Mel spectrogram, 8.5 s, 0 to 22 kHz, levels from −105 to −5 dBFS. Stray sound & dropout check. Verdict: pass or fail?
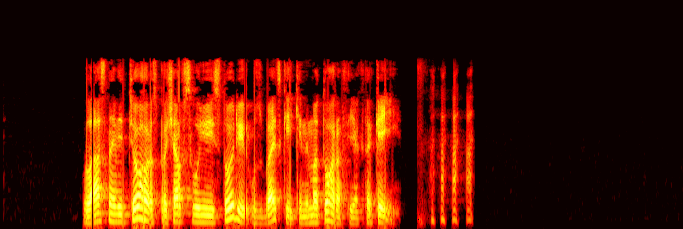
fail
